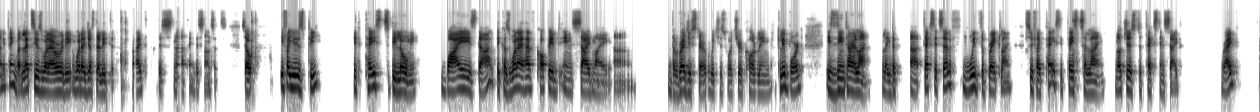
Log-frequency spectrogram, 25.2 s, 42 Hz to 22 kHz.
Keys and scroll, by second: 2.4 p, 5.0 u, 21.5 p.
